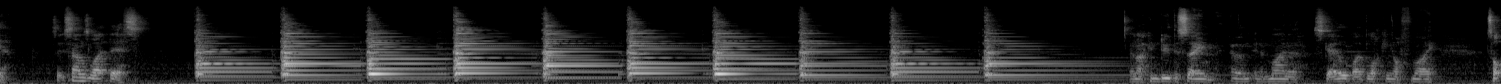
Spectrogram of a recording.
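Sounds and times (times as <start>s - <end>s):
lyre chords strummed: 1.9s - 14.3s.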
